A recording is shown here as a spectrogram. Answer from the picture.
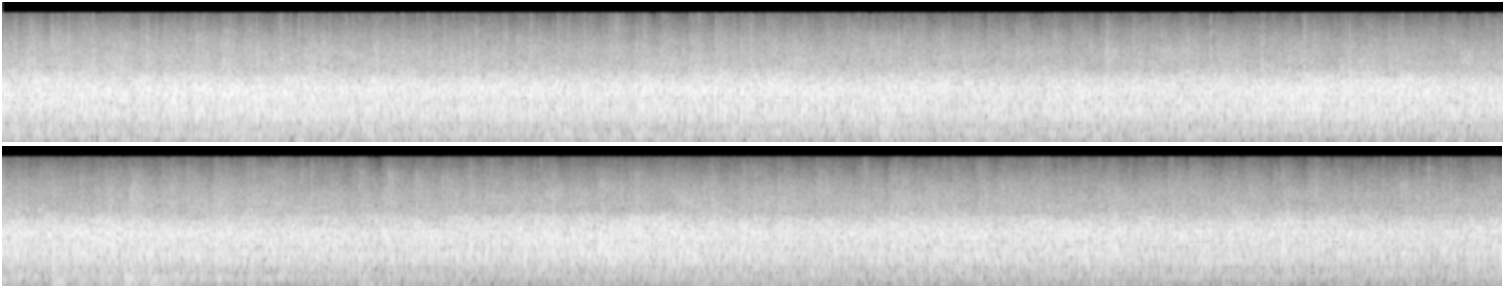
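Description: Applause from many people clapping, steady and dense throughout, easing slightly toward the end.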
